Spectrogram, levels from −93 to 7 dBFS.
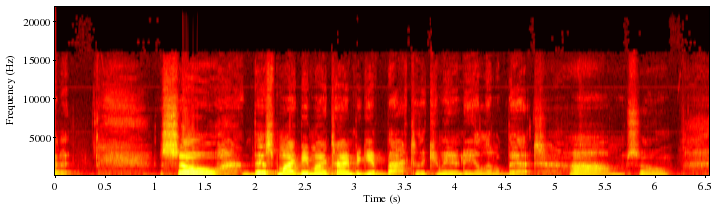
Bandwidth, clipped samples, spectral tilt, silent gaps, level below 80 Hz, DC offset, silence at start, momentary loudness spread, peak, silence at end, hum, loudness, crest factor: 16 kHz; under 0.1%; -5 dB/octave; none; -48 dBFS; under 0.1%; 0 s; 20 LU; 0 dBFS; 0 s; none; -17 LUFS; 18 dB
